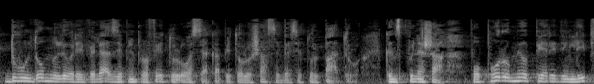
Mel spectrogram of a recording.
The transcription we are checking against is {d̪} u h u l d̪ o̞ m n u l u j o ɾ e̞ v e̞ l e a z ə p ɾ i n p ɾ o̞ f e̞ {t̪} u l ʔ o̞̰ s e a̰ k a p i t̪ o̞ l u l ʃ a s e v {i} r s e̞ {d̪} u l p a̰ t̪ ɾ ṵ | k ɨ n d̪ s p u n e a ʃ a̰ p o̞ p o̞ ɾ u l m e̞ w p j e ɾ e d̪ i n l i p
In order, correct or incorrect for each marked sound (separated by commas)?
correct, correct, incorrect, incorrect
